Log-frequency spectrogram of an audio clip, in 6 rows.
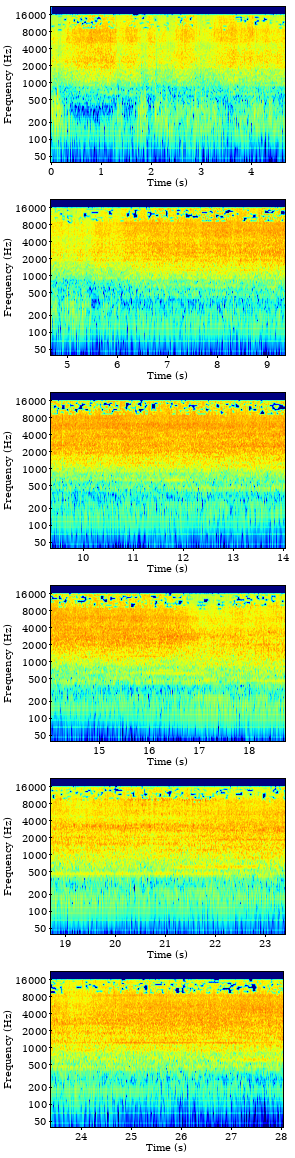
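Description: Compact tractor running steadily under load while driving a Farm Maxx FDM-135 two-drum hay mower through standing hay, an even engine hum under a broad steady hiss. It grows louder over the first several seconds as the tractor comes closer, then holds steady.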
